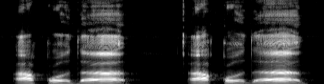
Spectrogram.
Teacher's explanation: কল কলা হবে এটি মোটা অক্ষর তার জন্য উপর দিকে সাউন্ড যাবে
